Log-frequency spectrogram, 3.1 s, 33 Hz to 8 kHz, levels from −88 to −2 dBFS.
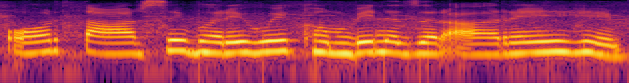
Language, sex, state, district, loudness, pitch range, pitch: Hindi, female, Rajasthan, Jaipur, -11 LUFS, 235-265 Hz, 250 Hz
